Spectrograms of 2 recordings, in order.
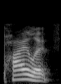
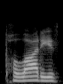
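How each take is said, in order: First: It is said like 'pilots', two syllables. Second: It is said as pih-LAH-teez, three syllables. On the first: The speaker calls it wrong. "I was actually pronouncing it pilots" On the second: The speaker calls it right. "I know now that it's Pilates"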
